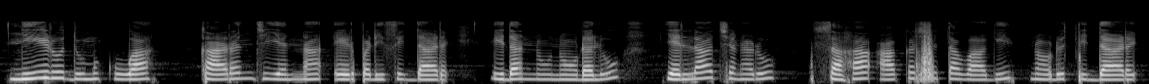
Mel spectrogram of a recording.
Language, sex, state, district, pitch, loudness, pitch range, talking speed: Kannada, female, Karnataka, Chamarajanagar, 245 Hz, -18 LUFS, 230-260 Hz, 55 wpm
